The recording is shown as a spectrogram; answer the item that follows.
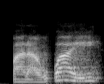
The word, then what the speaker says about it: Paraguay: ella no lleva tilde paraguay aunque te sorprenda mi estimado alumno es aguda porque la sílaba más fuertes guay pero no tiene que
